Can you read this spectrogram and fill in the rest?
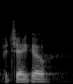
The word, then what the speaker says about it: Pacheco: But Pacheco is, am I saying that right? Pacheco? – Yeah, I believe so.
